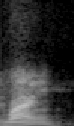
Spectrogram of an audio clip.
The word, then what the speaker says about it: Ryne: Yeah, no D, just Ryan.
